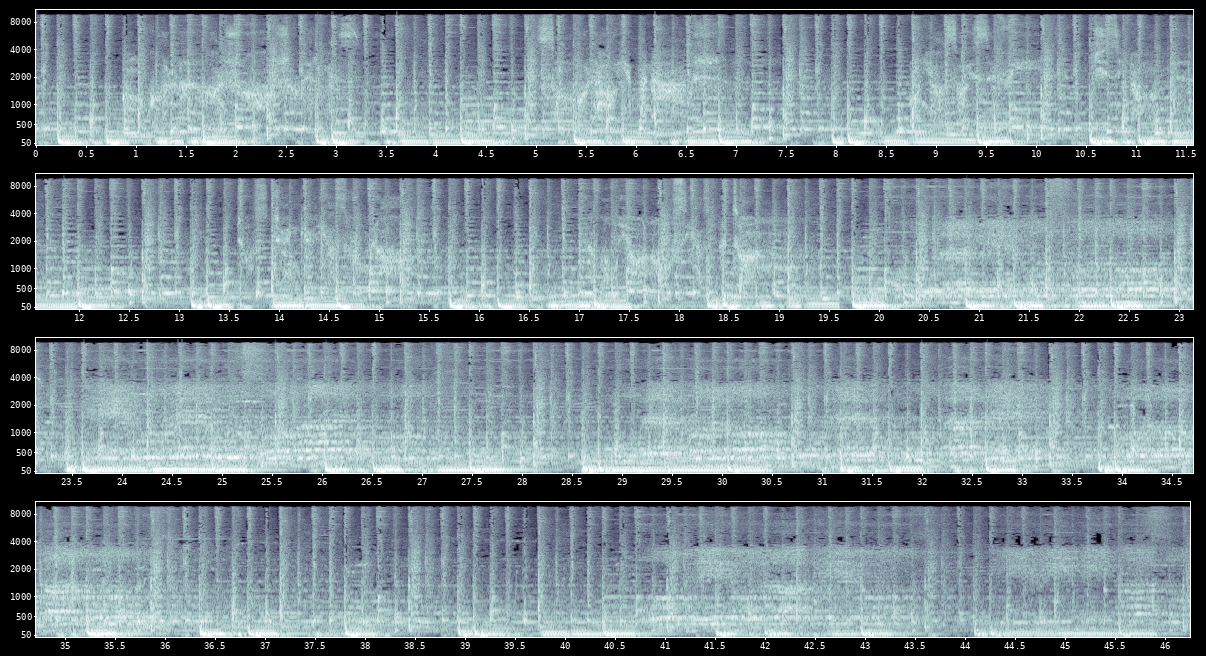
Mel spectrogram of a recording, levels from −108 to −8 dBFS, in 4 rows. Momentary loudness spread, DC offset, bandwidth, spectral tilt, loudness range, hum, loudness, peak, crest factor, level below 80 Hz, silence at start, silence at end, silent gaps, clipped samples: 7 LU; under 0.1%; 10.5 kHz; -5 dB/octave; 5 LU; none; -15 LUFS; 0 dBFS; 14 dB; -18 dBFS; 0 s; 0 s; none; under 0.1%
